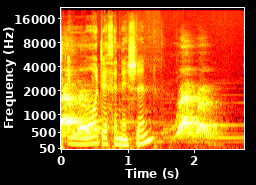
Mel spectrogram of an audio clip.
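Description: An indoor pet dog barks and yips a few times in quick succession, close and loud, mixed in with a person talking.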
